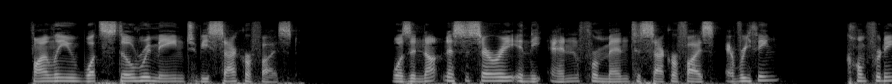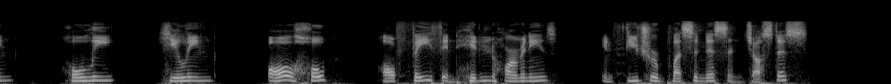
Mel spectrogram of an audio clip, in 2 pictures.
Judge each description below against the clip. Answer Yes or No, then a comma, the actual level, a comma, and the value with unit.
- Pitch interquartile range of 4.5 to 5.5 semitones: No, average, 3.4 semitones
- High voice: No, medium, 155 Hz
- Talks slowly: Yes, slow, 115 wpm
